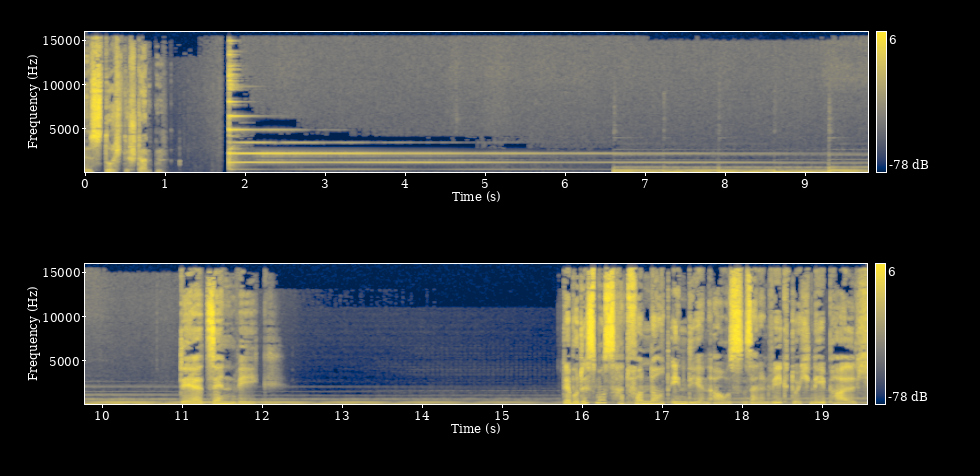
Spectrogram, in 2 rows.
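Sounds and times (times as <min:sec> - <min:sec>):
speech: 0:00.0 - 0:01.1, 0:11.0 - 0:12.2, 0:15.8 - 0:19.5
fine bell tone ending a meditation: 0:01.8 - 0:19.5.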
